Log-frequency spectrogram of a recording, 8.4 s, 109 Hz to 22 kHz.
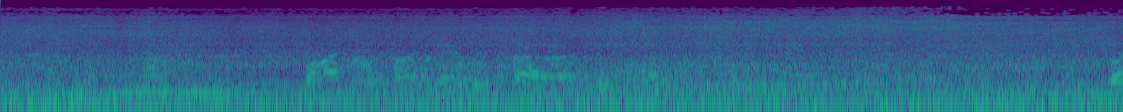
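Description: V8 dirt-track sedan engine running at low speed, a steady low rumble, with a distant voice heard briefly over it a few seconds in.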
